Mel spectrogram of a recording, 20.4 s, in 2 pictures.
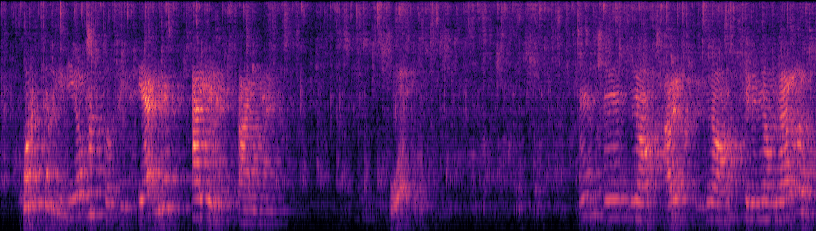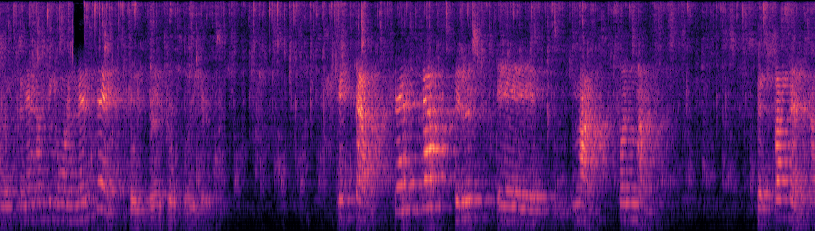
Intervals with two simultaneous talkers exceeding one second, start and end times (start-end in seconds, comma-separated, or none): none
